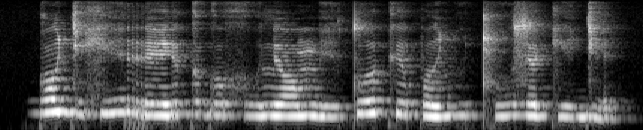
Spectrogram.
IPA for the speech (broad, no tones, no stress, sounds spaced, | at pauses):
ɡ ɔ ɟ e̤ xʲ e̤ r e ɾʲ o ɡ ʌ ɡ o x o̤ lʲ ɔ m e̤ tʷ ɤ kʲ o p ɤ ʎ o̤ cʰ o̤ z ø kʲ e̤ ɟ e̤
